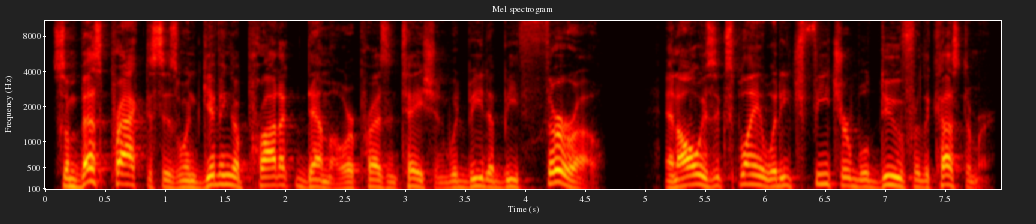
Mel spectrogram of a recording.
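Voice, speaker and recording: A man's voice: medium pitch, expressive, a little fast, darkish tone. A man presenting a training lesson as an instructor, speaking directly to the learner in an emphatic, coaching way with informal asides. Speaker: sales trainer, course instructor.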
